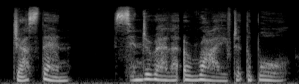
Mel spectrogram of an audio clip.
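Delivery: whispered story voice; hushed narration. A narrator's reading. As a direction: draw listeners in with a whisper.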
